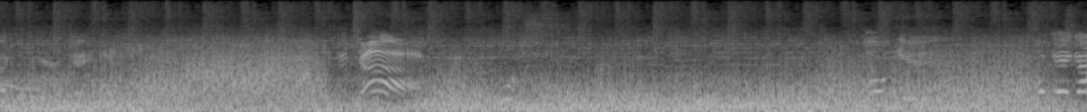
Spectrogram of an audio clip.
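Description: Steady rush of wind over the camera microphone of a tandem parachutist gliding under an open canopy, with a short voice call about four seconds in.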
